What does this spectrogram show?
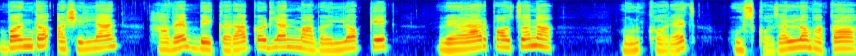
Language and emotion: Goan Konkani, fearful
